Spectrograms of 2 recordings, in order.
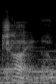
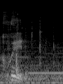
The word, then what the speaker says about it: Qin: the great wall of china was designed by the emperor quinn whose aspirations excuse me it is pronounced tien oh thank you mr lee emperor chin who was a wise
